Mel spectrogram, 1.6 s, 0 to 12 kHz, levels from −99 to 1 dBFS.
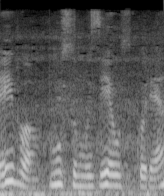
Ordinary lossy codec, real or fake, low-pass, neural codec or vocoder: AAC, 32 kbps; real; 9.9 kHz; none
